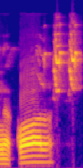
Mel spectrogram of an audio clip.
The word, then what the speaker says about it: ngecal: Kemudian istilah lagi ngecal dengan tulisannya ngecal dibacanya ngekol itu dengan artian dia memanggil jadi ngecheat biasa.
